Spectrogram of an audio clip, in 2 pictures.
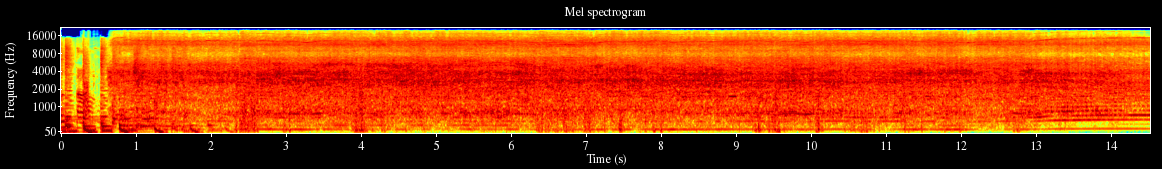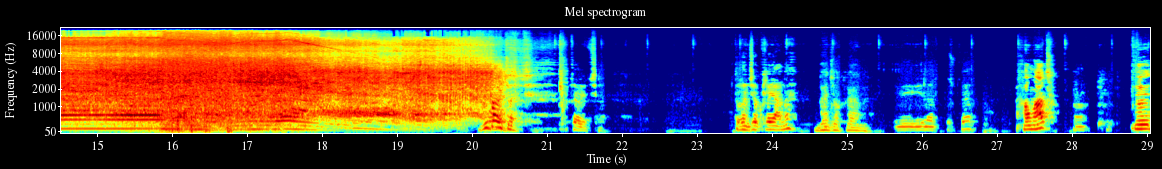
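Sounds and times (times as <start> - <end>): electric power sander running: 0.6 - 20.5.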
